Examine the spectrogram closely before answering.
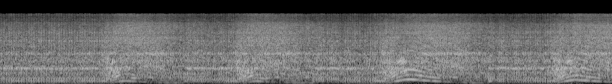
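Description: A motorcycle engine revs up and down several times.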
